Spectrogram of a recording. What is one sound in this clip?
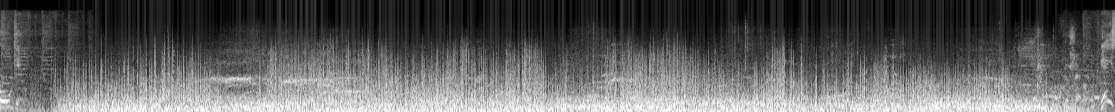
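Wind roars loudly.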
